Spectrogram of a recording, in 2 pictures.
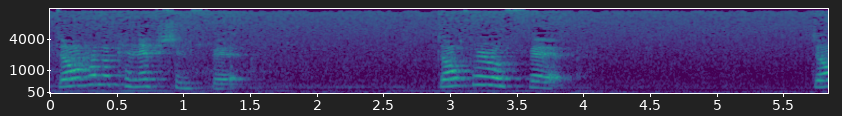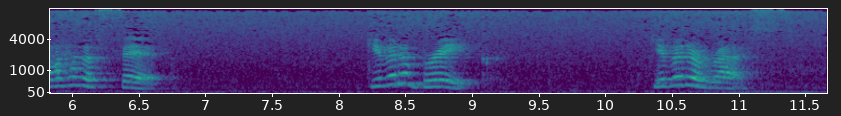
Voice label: encouraging someone to be less aggressive informal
